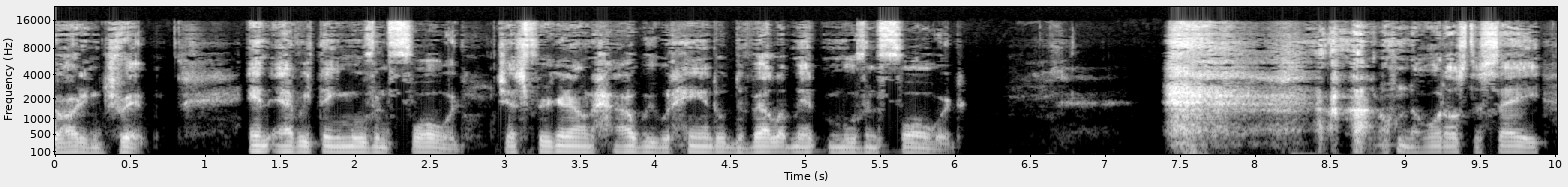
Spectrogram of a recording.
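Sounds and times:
man sighing: 0:07.4 - 0:08.4.

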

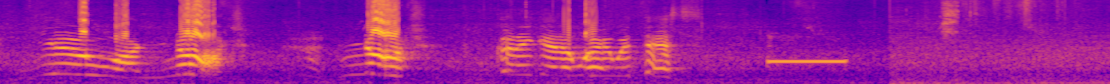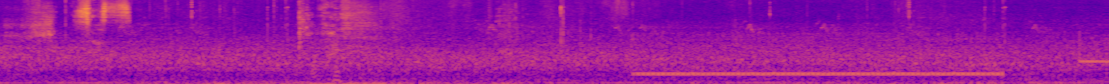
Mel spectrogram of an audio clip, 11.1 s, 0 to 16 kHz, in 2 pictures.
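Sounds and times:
long low tone over phone line: 0:08.7 - 0:11.0.

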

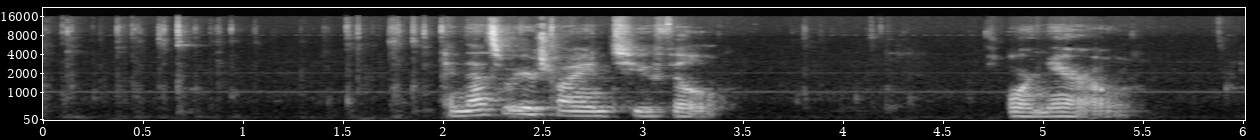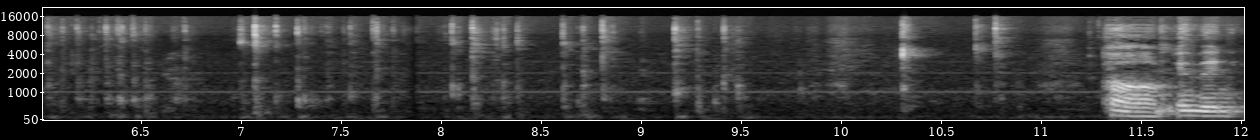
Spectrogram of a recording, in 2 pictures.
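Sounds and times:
computer keyboard typing: 0:00.0 - 0:02.1, 0:03.8 - 0:04.3, 0:05.9 - 0:09.6, 0:10.6 - 0:11.0.

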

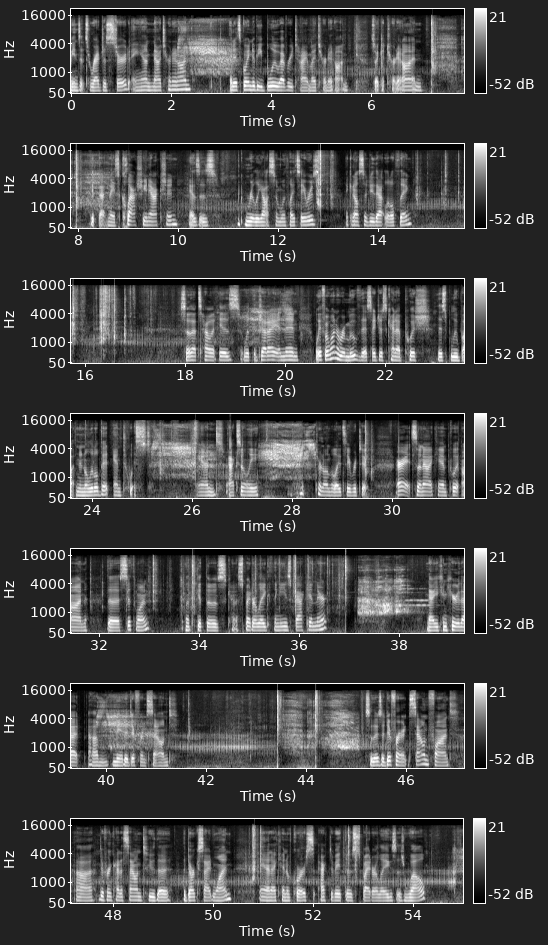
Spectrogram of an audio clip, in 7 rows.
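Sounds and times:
electronic hum of toy: 0:01.4 - 0:20.8, 0:24.6 - 0:28.8, 0:35.8 - 0:38.8, 0:39.7 - 0:55.0.

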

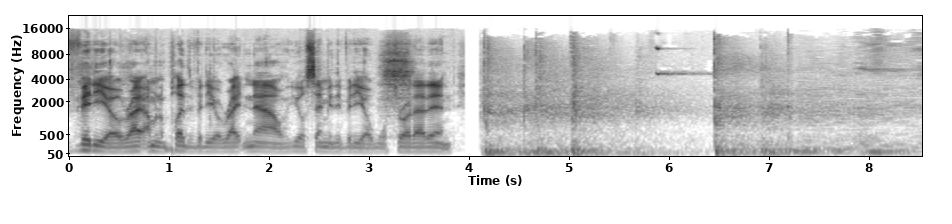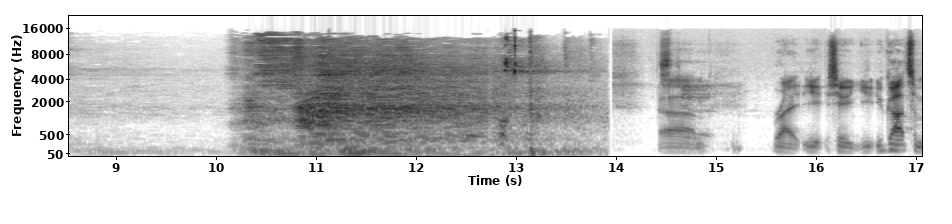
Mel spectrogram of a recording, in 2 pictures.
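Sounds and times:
basketball bouncing on hardwood: 0:04.2 - 0:05.8
sneaker squeak: 0:05.8 - 0:06.5, 0:12.8 - 0:13.6
loud sustained noise: 0:10.0 - 0:13.9.

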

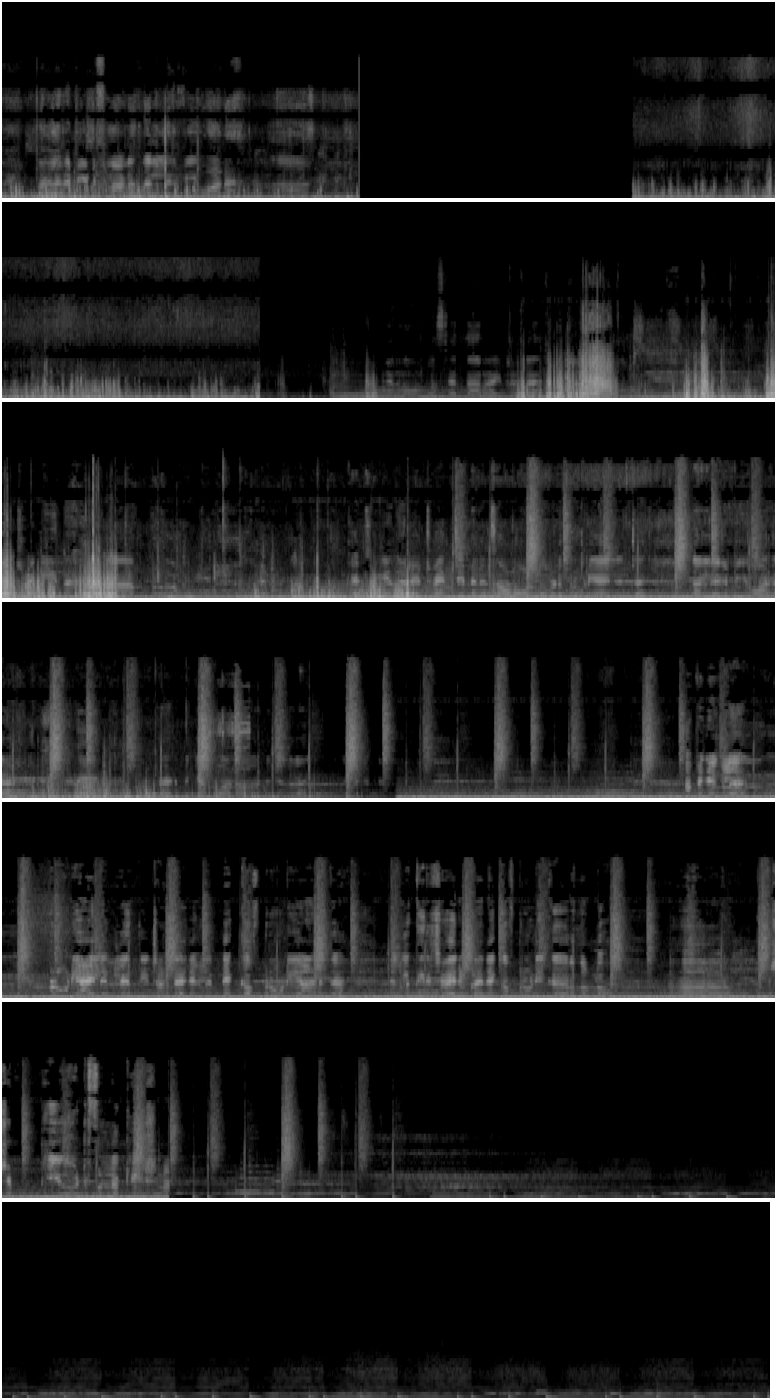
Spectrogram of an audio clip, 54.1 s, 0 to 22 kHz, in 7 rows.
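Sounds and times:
wind buffeting microphone: 0:00.0 - 0:03.6, 0:06.3 - 0:40.3
car driving rumble: 0:11.4 - 0:40.3
song with singing voice: 0:13.3 - 0:27.5, 0:40.2 - 0:48.8.

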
